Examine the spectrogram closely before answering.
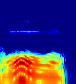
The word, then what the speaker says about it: Louisville: You got to say it like that. It's Merlin. Just like when you go to Louisville. It's not Louisville. It's Lowell. Okay? Merlin. Lowell. That's how you say it.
